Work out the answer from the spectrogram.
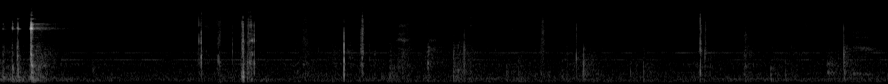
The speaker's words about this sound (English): This is the sound of the man walking on concrete, I think.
